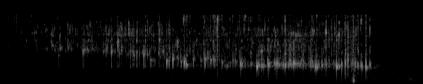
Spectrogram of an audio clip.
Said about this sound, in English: Well, there's a teaspoon of yeast in here, and I'm just going to pour this water in.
